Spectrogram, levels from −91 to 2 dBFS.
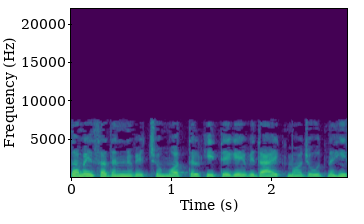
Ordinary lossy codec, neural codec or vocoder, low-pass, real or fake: none; none; none; real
